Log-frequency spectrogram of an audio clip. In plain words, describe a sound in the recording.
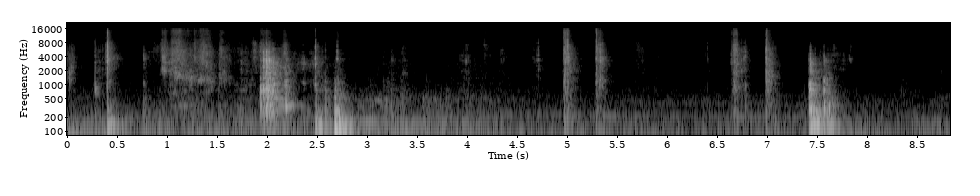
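A deck of cards is gathered up and squared with a few knocks.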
